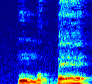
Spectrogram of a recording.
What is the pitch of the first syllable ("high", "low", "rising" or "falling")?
low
